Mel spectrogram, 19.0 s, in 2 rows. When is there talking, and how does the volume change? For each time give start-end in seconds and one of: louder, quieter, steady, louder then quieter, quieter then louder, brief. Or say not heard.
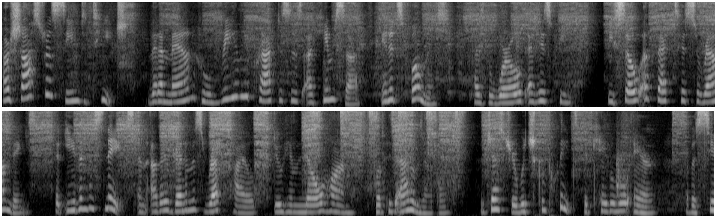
0.0-18.9 steady.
